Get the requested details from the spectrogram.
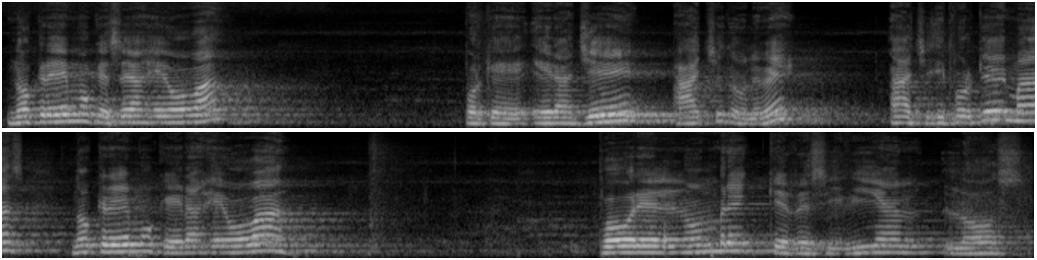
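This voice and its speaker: Male preacher, high-pitched, unhurried teaching delivery, reverberant hall. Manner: slow, didactic, asks and answers his own questions. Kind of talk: preaching Q&A talk.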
